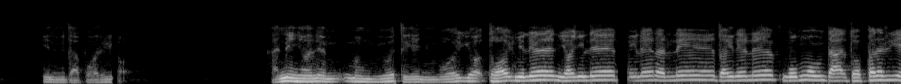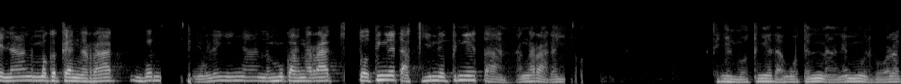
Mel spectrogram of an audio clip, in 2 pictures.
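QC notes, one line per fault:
throughout: AMR wideband (HD Voice) codec. The speech sounds rough and raspy, consistent with a low AMR-WB mode such as 8.85 kbit/s. The coder models the voice only up to 6.4 kHz and fills 6.4 to 7 kHz with shaped noise. On a spectrogram, harmonics look smeared, 6.4 to 7 kHz is flat noise, and nothing appears above 7 kHz.
1.11–1.20 s, 6.17–6.39 s, 10.62–11.02 s, 12.46–12.62 s, 14.66–15.20 s: lost AMR speech frames. The decoder repeats the last pitch and vocal tract settings at falling gain, so the sound warbles and quickly fades to near silence, then returns weak. The 10.62 s and 14.66 s stretches drop out repeatedly. On a spectrogram, the harmonics freeze and fade, and the waveform envelope tapers toward silence.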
